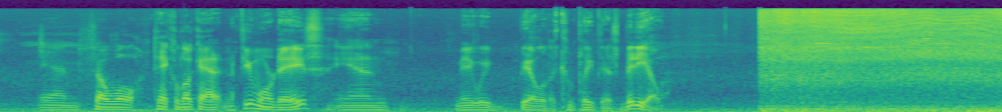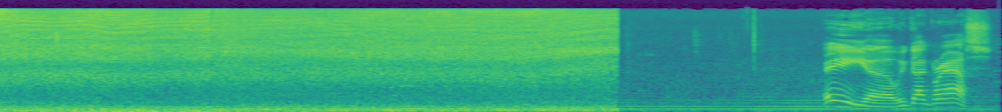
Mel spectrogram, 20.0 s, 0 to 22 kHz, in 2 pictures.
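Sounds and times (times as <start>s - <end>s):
garden hose spraying water: 7.6s - 16.2s.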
